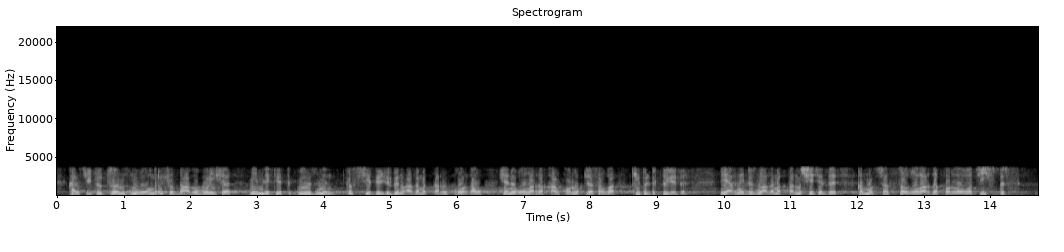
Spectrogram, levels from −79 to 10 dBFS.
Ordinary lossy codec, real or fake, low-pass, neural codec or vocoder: none; fake; 3.6 kHz; codec, 24 kHz, 3 kbps, HILCodec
